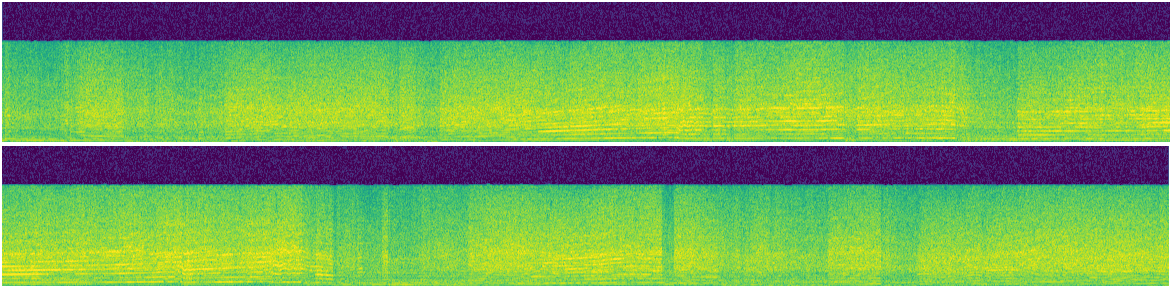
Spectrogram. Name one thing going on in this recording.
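A racing car engine screams, rising and falling in pitch as it shifts gears.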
